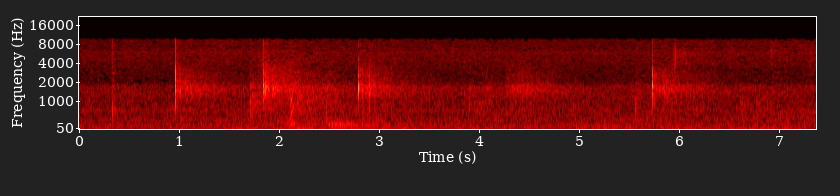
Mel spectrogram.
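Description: Pool balls click against each other and roll on the cloth.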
